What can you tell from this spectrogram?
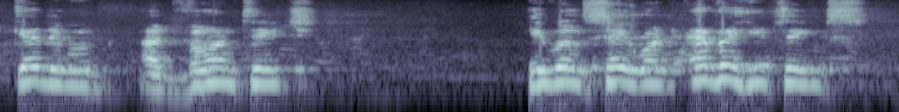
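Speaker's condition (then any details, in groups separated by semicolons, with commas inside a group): No condition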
